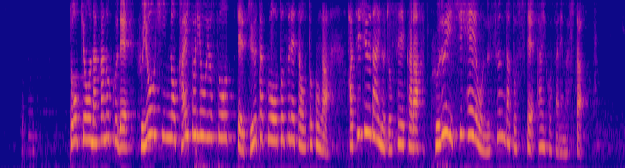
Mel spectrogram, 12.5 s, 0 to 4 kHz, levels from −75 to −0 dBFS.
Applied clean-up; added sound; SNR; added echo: neural separator model SepFormer DNS4.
